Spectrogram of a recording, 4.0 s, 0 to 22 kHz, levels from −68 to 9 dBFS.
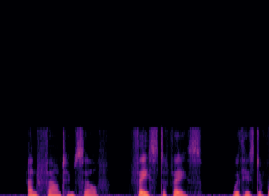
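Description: No technical faults can be heard in the speech. It has passed through a call codec and jitter buffer that are working normally, and nothing reaches above 8 kHz, which fits a wideband codec such as G.722 at around 64 kbps.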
